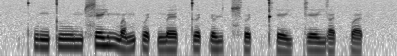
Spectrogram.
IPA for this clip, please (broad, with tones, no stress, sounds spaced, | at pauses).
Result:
kʷʰ ɪ˧ ŋ t̪ uː˧ m s e˥ j m ɐ˨˥ m p ɵ˨ t̚ m ɛː˨ t̚ t̪ ɵ˧ t̚ ɵ˨˧ ɥ t͡sʰ ɵ˨˥ t̚ kʰ e˨˩ j k e˨ j ɐ˨˥ t̚ p ɐ˧ t̚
